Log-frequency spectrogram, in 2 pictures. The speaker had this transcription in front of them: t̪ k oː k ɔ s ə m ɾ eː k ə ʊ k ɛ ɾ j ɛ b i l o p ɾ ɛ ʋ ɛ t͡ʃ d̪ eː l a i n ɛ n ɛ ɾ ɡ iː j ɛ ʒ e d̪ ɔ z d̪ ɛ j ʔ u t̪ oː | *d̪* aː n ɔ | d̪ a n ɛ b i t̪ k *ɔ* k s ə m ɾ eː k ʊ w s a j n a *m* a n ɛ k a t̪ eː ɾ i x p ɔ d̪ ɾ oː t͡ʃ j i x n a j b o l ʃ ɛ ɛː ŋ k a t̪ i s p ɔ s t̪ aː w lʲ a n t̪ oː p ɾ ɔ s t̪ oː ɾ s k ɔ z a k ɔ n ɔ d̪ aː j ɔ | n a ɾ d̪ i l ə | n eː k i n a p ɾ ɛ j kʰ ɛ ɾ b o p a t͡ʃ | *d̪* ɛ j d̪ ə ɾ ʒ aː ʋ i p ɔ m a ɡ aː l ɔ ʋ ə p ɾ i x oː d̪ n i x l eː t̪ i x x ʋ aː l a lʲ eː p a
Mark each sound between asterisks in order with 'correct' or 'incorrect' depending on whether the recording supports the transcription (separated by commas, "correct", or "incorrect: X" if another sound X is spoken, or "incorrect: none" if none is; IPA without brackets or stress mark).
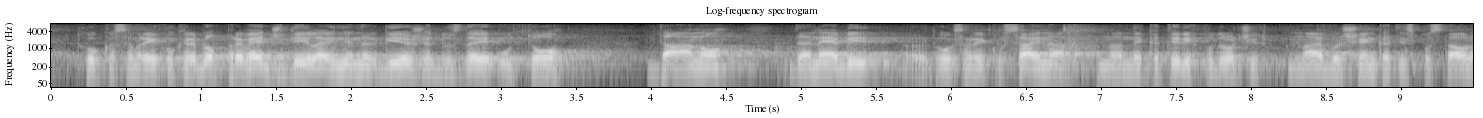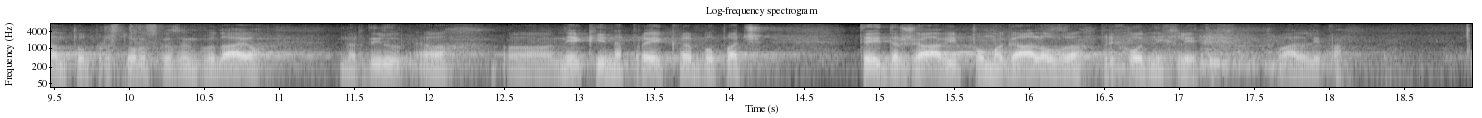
correct, incorrect: o, incorrect: n, incorrect: t̪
